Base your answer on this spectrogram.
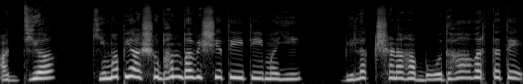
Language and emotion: Sanskrit, fearful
